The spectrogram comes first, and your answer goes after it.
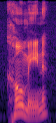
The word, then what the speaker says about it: combing: you would pronounce it coming so it's like the comb that you put in your hair with an ing c-o-m-b-i-n-g it is a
